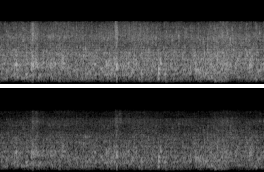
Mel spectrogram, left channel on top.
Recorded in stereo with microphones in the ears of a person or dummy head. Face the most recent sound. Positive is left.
turn(degrees=70)  # may be behind; listen again after turning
